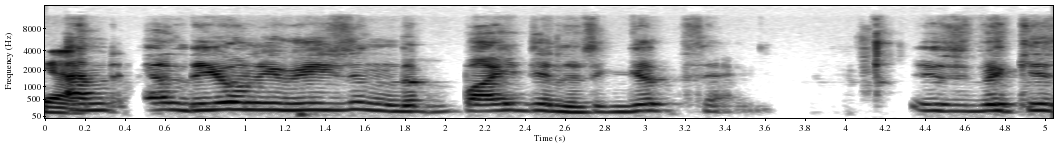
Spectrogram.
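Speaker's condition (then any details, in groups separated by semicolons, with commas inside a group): Cerebral palsy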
